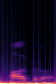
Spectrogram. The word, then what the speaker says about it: Adra: Cuvântul Adra, limba arabă, înseamnă Ficioara. Adra. Asta este pronunția egipteană.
